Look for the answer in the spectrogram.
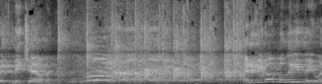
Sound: audience cheering

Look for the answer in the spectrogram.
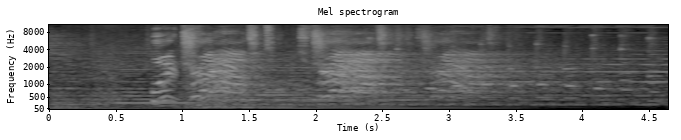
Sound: echoing

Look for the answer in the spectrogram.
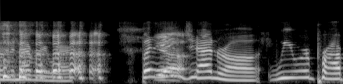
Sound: laughs

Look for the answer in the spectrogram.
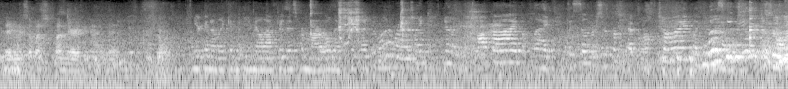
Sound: laughter

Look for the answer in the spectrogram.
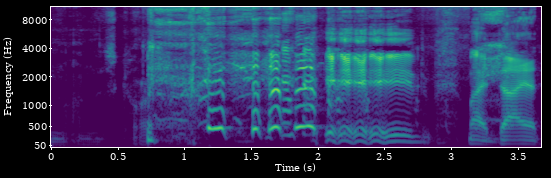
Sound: everyone laughing

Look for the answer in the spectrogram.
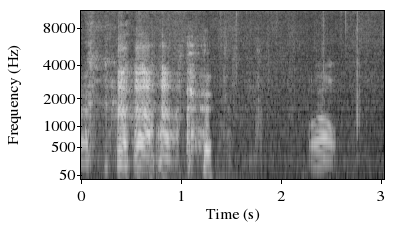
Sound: laughter

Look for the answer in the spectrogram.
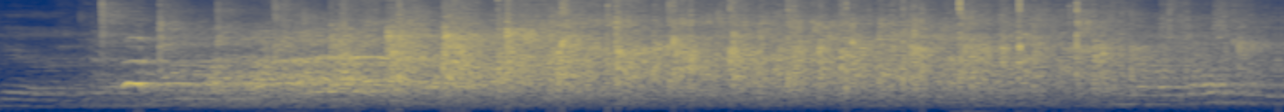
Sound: laugh; applause

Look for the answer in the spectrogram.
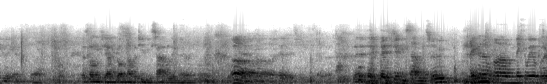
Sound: many people talking

